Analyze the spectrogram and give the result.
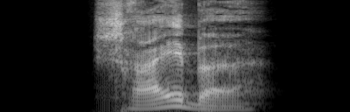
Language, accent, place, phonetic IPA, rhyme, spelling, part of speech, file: German, Germany, Berlin, [ˈʃʁaɪ̯bə], -aɪ̯bə, schreibe, verb, De-schreibe.ogg
- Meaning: inflection of schreiben: 1. first-person singular present 2. first/third-person singular subjunctive I 3. singular imperative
